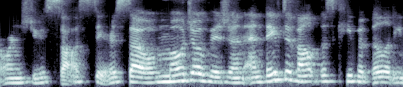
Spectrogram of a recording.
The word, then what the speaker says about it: Mojo Vision: Well, this is exactly what a tech company called, I'm assuming they pronounce it Mojo Vision, even though, as a Latina and Cuban woman, I would say Mojo Vision, but I don't think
